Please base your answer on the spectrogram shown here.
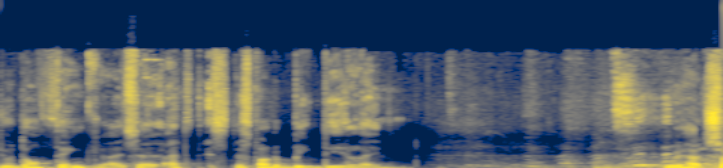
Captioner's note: laughter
